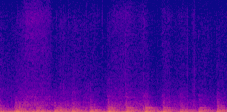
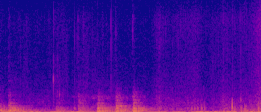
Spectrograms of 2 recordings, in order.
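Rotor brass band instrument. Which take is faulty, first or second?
second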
